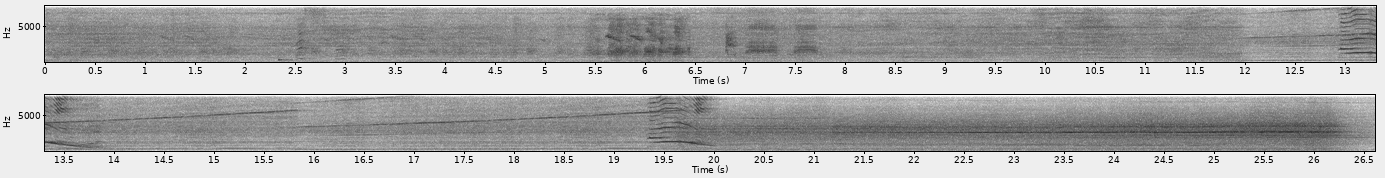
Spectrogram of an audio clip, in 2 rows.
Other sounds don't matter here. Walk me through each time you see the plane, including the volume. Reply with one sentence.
You can hear the plane from 0.0 to 26.5 s, getting louder.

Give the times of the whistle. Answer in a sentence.
You can't hear the whistle here.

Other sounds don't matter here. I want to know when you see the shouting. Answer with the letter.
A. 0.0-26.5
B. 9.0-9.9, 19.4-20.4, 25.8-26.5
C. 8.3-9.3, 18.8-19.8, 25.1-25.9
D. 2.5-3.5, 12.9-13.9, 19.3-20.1
D.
